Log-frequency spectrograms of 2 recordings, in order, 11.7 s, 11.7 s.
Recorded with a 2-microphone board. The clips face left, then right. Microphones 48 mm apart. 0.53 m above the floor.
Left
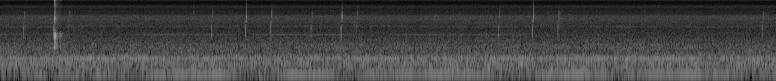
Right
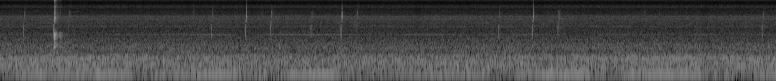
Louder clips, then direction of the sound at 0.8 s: Left 2 dB; 5° left (ahead or behind).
